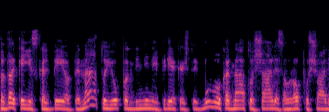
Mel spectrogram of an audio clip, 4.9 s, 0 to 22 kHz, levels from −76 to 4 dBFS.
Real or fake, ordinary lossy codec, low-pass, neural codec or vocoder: real; Opus, 24 kbps; 7.2 kHz; none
